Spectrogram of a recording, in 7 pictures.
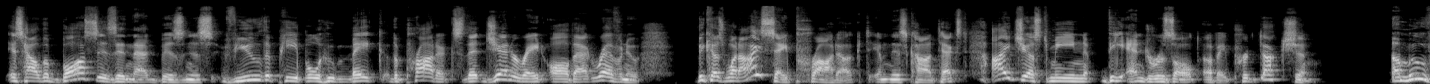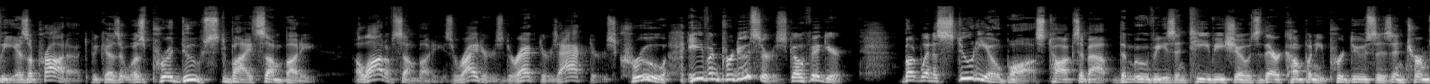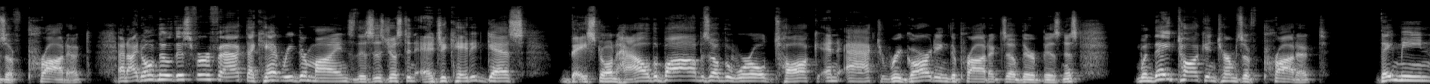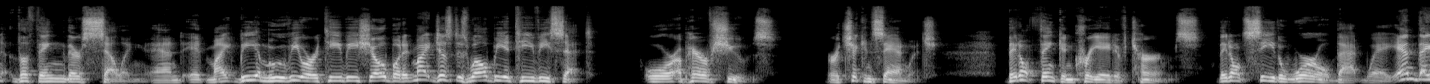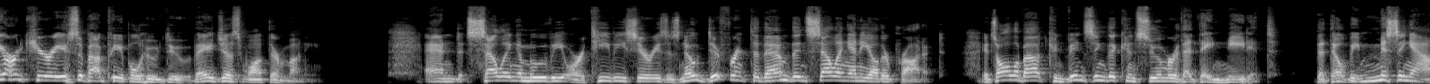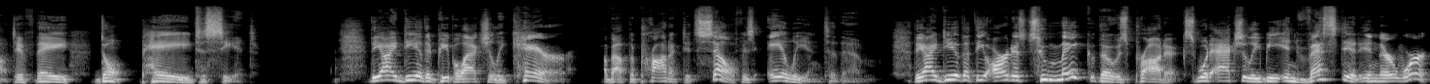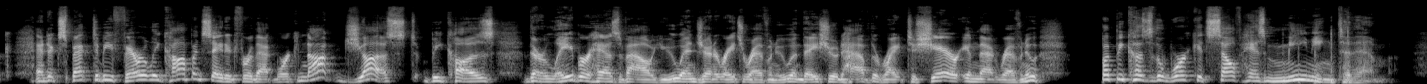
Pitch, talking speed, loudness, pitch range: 155 Hz, 175 wpm, -15 LUFS, 125-185 Hz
